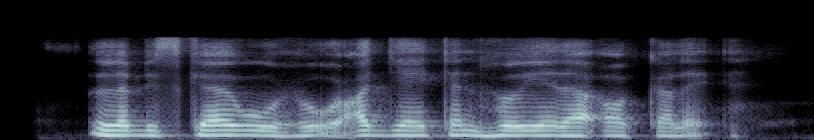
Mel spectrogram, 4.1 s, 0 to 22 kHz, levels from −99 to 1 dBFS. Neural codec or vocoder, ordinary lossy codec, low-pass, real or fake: codec, 24 kHz, 1.2 kbps, DualCodec; none; 7.2 kHz; fake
